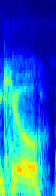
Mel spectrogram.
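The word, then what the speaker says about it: Keogh: It's Evan Murphy Kyo.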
